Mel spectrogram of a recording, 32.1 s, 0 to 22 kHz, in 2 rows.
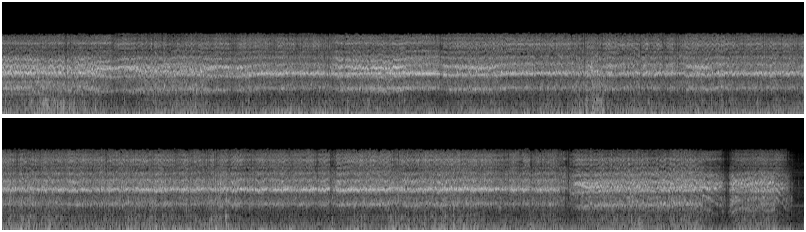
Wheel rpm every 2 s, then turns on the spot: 190, 200, 220, 220, 220, 230, 230, 230, 230, 230, 230, 230, 230, 230, 190, 110.
none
